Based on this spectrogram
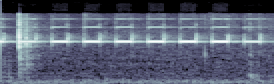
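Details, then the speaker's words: Rascal Conquest mobility scooter, batteries connected, key just turned on: rapid high-pitched electronic beeping, about five a second, giving a five-flash neutral code; the scooter is in neutral (freewheel) and will not drive until taken out of neutral. "So, I have power and it's beeping at me. It's giving me a five flash code. That is a neutral flash code. So the chair is in neutral."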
